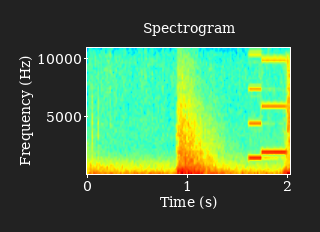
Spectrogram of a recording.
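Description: An explosion bursts with a low boom.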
